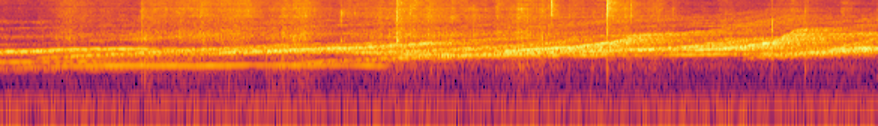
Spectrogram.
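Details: A wild yellow-cheeked gibbon (Nomascus gabriellae) in a Vietnamese forest calls with pure, whistled notes that swoop upward, each rise climbing higher and faster than the last, over a soft forest hum.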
